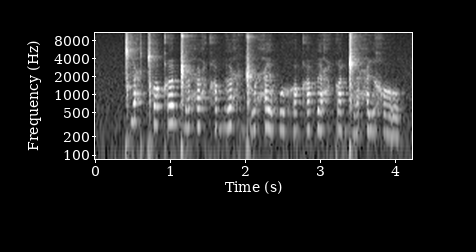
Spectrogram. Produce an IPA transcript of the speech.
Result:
ǀʰ i ħ ǀʰ o qʰ i ɡ͡ǁ œ ħ œ ħ qʰ ɪ bʱ œ ħ ɡ͡ǁ o ħ ɛ f o h o qʰ ɪ f ɛ ħ q ɪ ɡ͡ǁ ɛ ħ i χ o

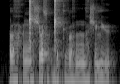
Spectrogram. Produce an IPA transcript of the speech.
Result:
l a̤ h ɯ ŋ͡ǁ a̤ ʃ ɤ s ɔ̤ ɡ͡ǁ ɯ kʲ ɔ̤ l a̤ nː a̤ ʃ ɨ lʲ ɨ

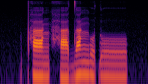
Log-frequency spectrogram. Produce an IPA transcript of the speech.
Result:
pʰ aː˨ ŋ h a˨ d a˦ ŋ o˨ ɗ oː˦

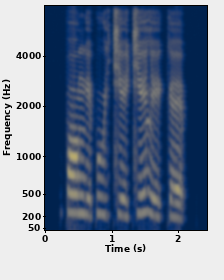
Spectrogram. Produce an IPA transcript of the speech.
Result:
p ɔː˧ ŋ e˧˩ p uː˧˩ j t͡ɕ eː˧˩ t͡ɕ eː˧˥ l eː˧˩ k ɛː˧˩ p̚

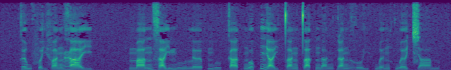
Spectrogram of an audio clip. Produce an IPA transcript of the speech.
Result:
k ə˧ w f ə̰˧˨ j v a˨˦ ŋ ɣ a˧ j | m a˨˦ n z a˨˦ j m ṳ˨˩ l əː˨˩ p̚ m ṳ˨˩ k a˨˩ t̚ ŋ o˦˥ p̚ ɲ a˧˩ j t̪ a˨˦ ŋ t̪ a˦˥ t̚ n a̤˨˩ ŋ ɗ a˧ ŋ ɣ o̤˨˩ j h w ə̰˧˥ n k w əː˧ t͡ɕ a̤˨˩ m

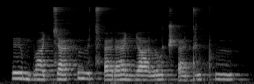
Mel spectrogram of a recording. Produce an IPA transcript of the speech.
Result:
e m b aː c æ h ɨː t͡sʼ æ ɾ æ ɲ aː l o t͡ʃʼ æ d ɨ pʰ ɨ

